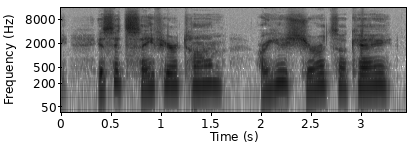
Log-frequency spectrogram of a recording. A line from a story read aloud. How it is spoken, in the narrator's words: Her voice had a quavering, bird-like Celtic lilt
